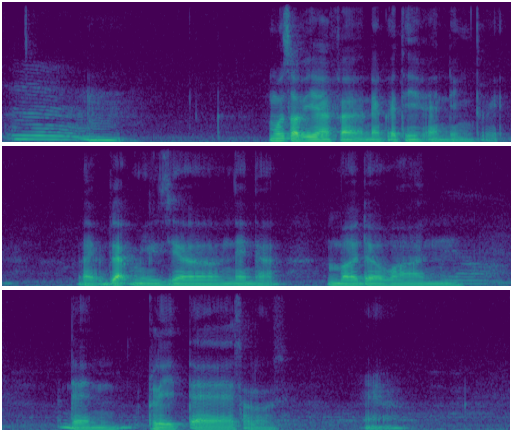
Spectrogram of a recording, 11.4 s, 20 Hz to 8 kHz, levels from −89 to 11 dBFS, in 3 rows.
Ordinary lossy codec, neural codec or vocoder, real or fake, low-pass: none; none; real; none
